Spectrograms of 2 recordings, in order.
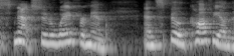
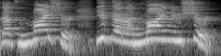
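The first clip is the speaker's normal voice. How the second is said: loud, raised-pitch accusation; indignant claim; 6 semitones higher, 5 dB louder, slower than usual. A narrator's reading. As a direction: protest it possessively, hitting the words hard. Parents quarrelling over shirt.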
